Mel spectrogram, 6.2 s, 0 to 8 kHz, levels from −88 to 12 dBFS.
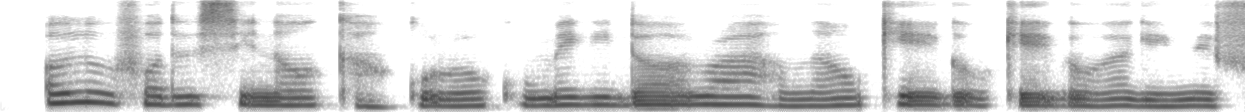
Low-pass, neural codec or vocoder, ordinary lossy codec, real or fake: none; codec, 16 kHz, 0.9 kbps, LongCat-Audio-Codec; none; fake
